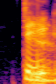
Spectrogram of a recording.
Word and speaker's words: Daegu: And the Black Traveler's Guide to, I'm going to say this wrong too, Daegu? Yeah. – No, that's right. You got it.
